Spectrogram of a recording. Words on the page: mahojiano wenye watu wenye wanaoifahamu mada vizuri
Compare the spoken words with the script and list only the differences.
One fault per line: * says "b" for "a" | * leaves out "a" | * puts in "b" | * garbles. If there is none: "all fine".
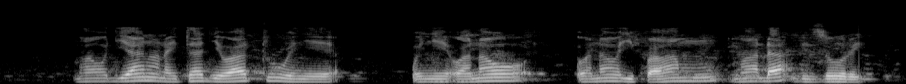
* says "yanahitaji" for "wenye"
